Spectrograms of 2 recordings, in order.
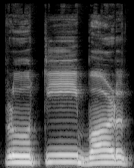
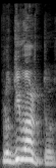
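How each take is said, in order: First: The word is read broken up, syllable by syllable. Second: The word is said smoothly as one unit. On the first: The reader is still decoding the letters. The speaker calls it wrong. "এরমভাবে পড়বে না" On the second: The word is already familiar from long habit. The speaker calls it right. "উচ্চারণ যে প্রতিবর্ত"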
